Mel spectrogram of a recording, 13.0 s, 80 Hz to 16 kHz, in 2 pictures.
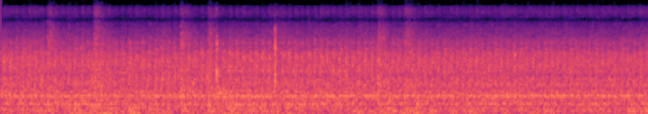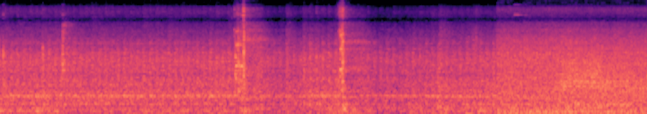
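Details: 1959 Allis-Chalmers D17 tractor after tune-up and new exhaust, carrying a plow during a hydraulics test: even steady engine beat staying smooth under the implement; engine sounds healthy.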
